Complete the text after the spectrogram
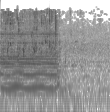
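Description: A small electric water pump whirs.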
